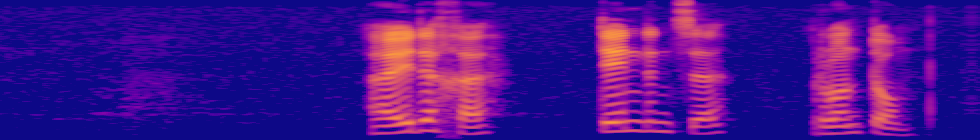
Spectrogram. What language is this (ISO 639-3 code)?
afr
